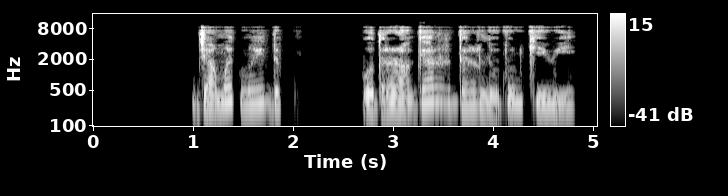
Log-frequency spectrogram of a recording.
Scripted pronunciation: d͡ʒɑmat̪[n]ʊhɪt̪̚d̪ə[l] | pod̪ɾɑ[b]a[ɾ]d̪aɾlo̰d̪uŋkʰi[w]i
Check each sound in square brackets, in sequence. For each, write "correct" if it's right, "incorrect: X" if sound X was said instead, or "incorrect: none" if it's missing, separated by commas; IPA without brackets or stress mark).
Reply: incorrect: m, incorrect: none, incorrect: ɡ, correct, correct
